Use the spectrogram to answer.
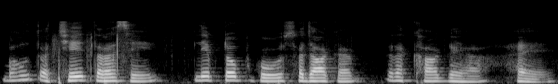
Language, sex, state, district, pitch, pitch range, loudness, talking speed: Hindi, male, Bihar, Patna, 160 Hz, 145-180 Hz, -17 LUFS, 120 wpm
